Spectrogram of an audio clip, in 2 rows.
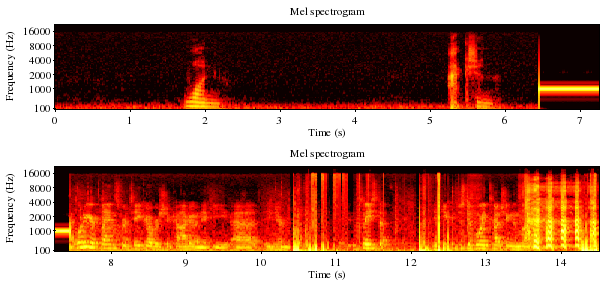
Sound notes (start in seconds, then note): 6.4 tone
